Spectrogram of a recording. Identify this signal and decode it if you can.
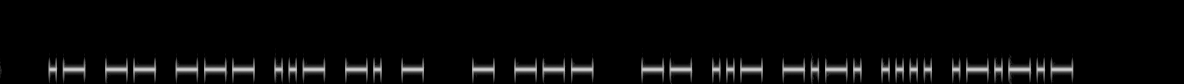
Morse code, heard as a keyed tone, about 17 wpm, 700 Hz. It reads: AMOUNT TO MUCH.
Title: Sentences from Top 1000 Words - Review Part 4 - 17wpm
